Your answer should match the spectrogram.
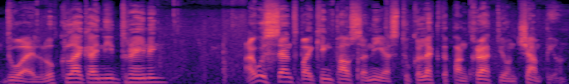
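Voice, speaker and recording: An actor playing a gruff, impatient young Spartan mercenary in a game, speaking in a curt, stern and sardonic way. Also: male voice, mid-range voice, animated, moderate pace, bright, forceful tone, slight background noise. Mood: irritated, stern.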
